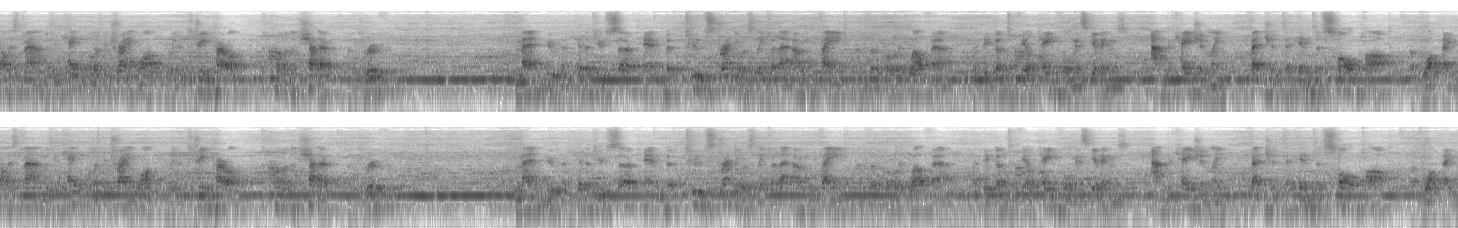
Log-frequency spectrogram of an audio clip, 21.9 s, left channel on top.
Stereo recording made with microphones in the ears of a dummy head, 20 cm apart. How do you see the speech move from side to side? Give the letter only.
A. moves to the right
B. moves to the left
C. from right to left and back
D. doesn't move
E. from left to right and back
B.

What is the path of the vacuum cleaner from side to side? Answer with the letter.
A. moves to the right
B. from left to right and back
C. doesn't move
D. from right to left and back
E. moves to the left
D.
